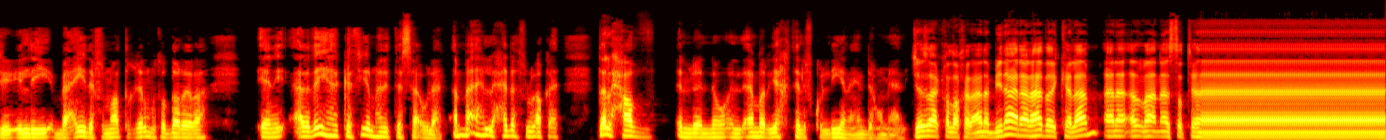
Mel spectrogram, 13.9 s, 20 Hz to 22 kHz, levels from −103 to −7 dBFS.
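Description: From 0.0 to 4.0 s the speech is dull, with nothing above about 14.3 kHz and heavier codec smearing, the sound of an adaptive stream starting at a low bitrate. At 4.0 s quality jumps with no gap, unlike a rebuffering stall.

At 12.04 s a system hang loop begins: one 20 ms piece repeats exactly until the end, giving a steady 50 Hz buzz rather than irregular dropout clicks.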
